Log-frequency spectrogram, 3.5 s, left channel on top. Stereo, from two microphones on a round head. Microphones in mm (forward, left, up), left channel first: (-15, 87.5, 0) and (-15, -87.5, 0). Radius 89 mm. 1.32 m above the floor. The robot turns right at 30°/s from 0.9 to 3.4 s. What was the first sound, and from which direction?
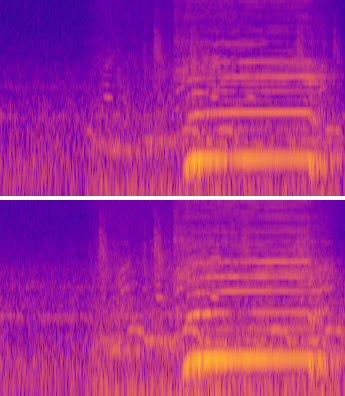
A phone buzzing, 55° right.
